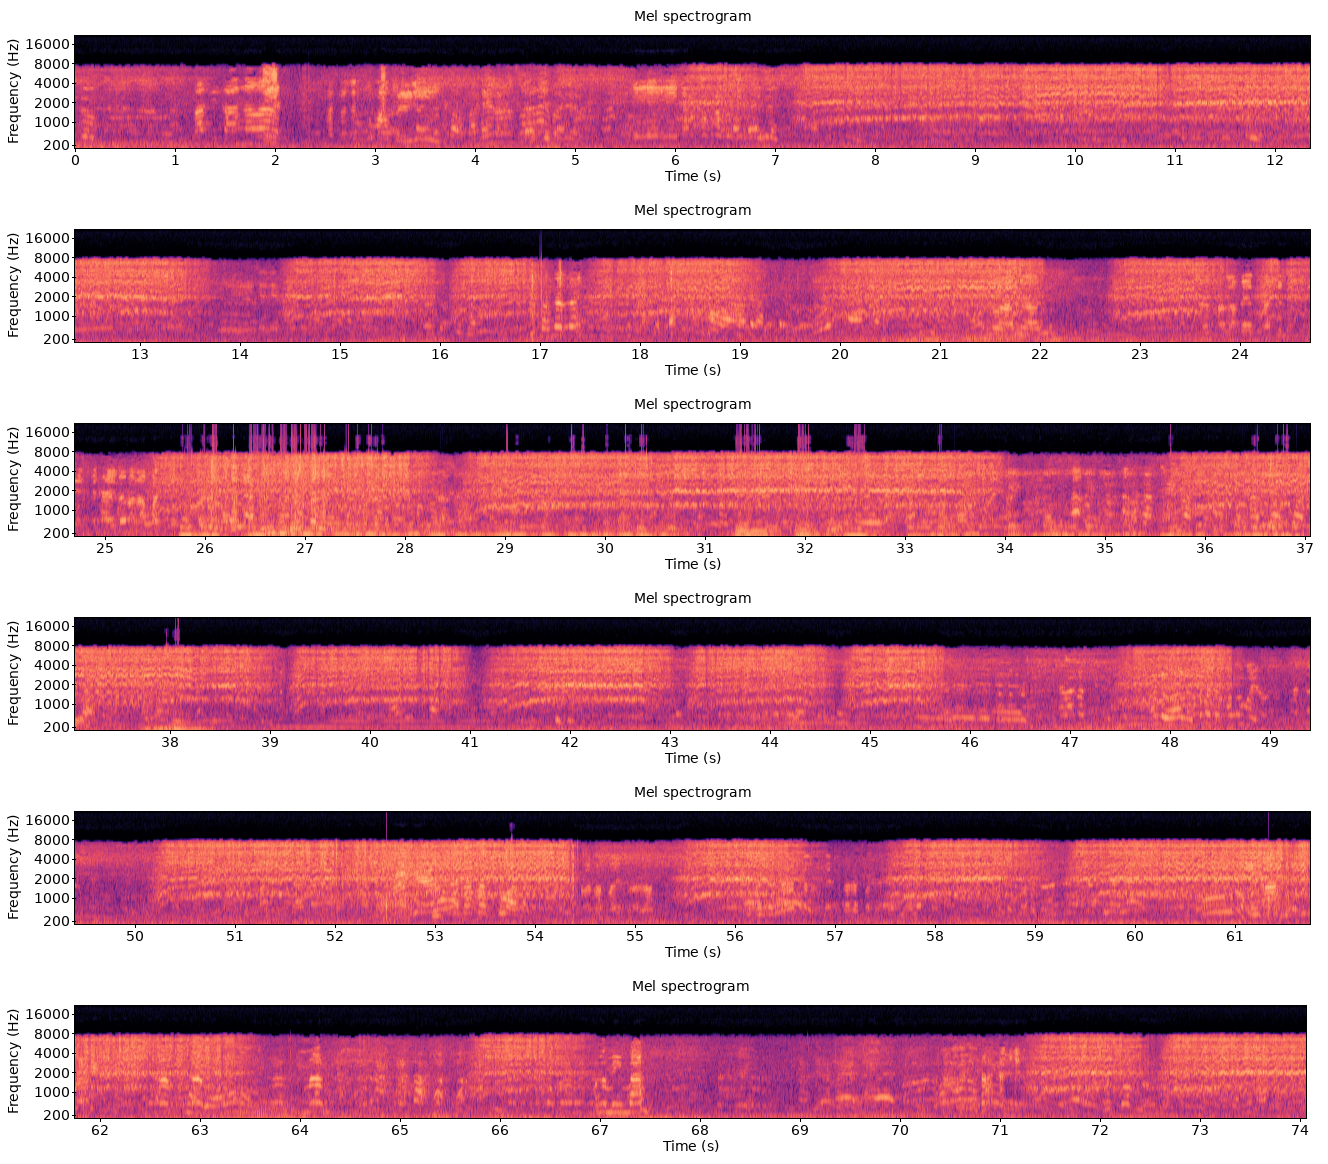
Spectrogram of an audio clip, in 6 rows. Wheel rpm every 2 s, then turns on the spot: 0, 0, 0, 50, 160, 160, 140, 80, 90, 90, 120, 60, 40, 130, 100, 160, 150, 30, 140, 120, 110, 130, 100, 30, 50, 100, 150, 90, 60, 100, 150, 120, 0, 40, 0, 20, 110.
48-50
